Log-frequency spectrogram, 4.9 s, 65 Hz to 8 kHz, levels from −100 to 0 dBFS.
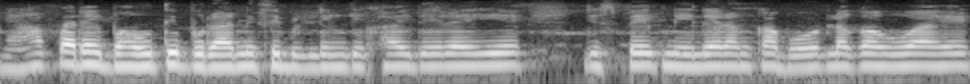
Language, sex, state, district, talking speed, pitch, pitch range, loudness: Hindi, female, Chhattisgarh, Korba, 260 wpm, 185 Hz, 180-190 Hz, -17 LUFS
